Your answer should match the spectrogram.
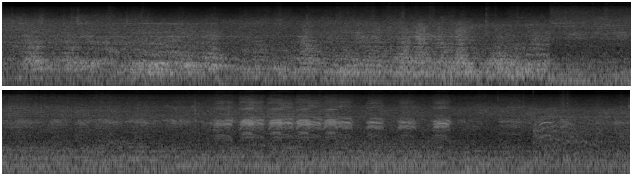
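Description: Loud engine noise from something passing, its pitch slowly falling over about nine seconds. It breaks off abruptly, and quieter outdoor background follows, with voices briefly near the end.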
